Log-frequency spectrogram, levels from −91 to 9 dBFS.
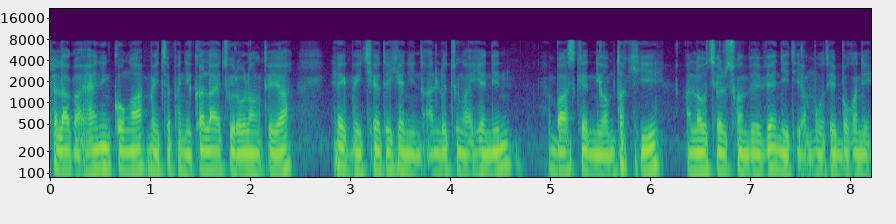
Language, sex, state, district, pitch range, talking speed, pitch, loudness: Mizo, male, Mizoram, Aizawl, 95-105 Hz, 290 wpm, 100 Hz, -14 LUFS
